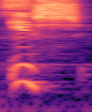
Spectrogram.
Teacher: in some regional german accents people actually do pronounce it ish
